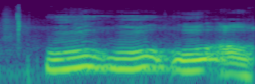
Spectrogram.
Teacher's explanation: जिन स्वरों के उच्चारण में हमारे ओठ गोलाकार होते हैं उन्हें हम वृत्तमुखी स्वर कहते हैं।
